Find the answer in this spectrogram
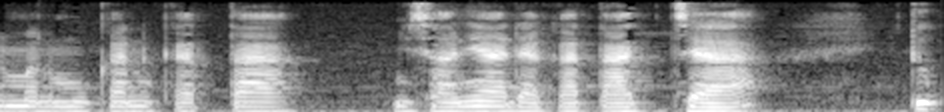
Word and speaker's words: ja: Jerman di kelas 10 jadi Agar kalian bisa lebih paham lagi karena kita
